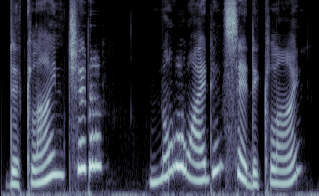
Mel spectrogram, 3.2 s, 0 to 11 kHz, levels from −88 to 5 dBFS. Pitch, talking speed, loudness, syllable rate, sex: 290 Hz, 95 wpm, -18 LUFS, 6.0 syllables/s, female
